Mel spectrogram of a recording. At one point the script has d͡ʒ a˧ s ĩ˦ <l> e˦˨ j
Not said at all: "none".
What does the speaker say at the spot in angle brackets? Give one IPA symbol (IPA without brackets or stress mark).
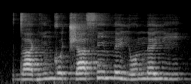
n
